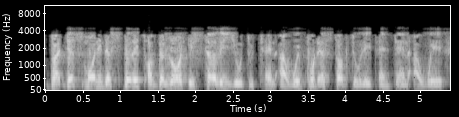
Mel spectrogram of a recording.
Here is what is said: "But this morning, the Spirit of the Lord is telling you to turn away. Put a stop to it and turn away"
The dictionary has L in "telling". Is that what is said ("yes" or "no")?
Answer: yes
